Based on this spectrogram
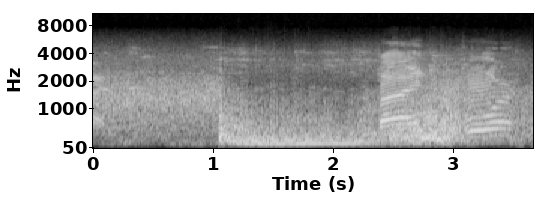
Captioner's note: sound of rocket engine firing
